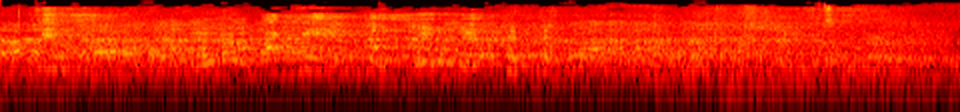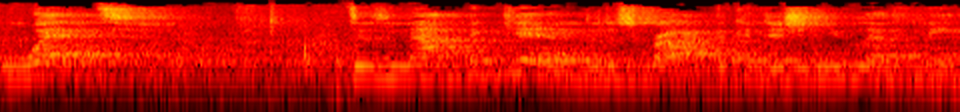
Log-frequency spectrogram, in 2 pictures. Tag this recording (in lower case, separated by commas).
speech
